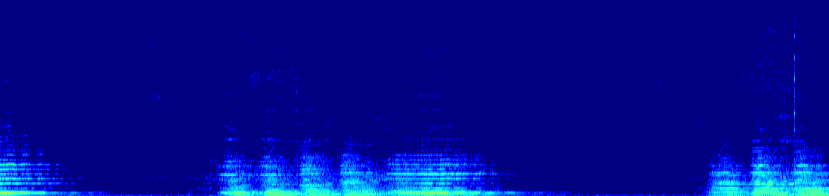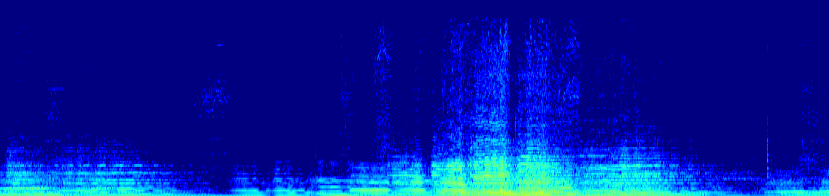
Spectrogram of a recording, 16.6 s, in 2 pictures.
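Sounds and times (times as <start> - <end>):
string quartet playing an adagio cantabile and allegro: 0.0 - 0.6, 2.2 - 5.3, 7.1 - 16.5.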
